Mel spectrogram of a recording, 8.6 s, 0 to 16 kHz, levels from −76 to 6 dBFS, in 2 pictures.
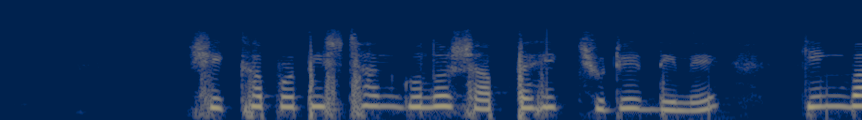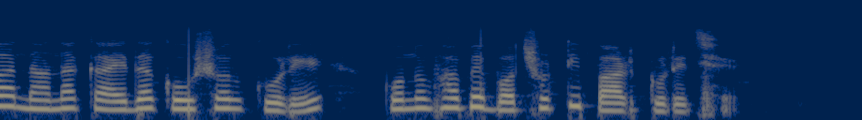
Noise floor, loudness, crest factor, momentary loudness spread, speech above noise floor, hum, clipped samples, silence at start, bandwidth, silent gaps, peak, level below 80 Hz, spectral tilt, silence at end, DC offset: -79 dBFS; -31 LUFS; 18 dB; 8 LU; 48 dB; none; under 0.1%; 0.95 s; 7.2 kHz; none; -14 dBFS; -58 dBFS; -6.5 dB/octave; 0.65 s; under 0.1%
